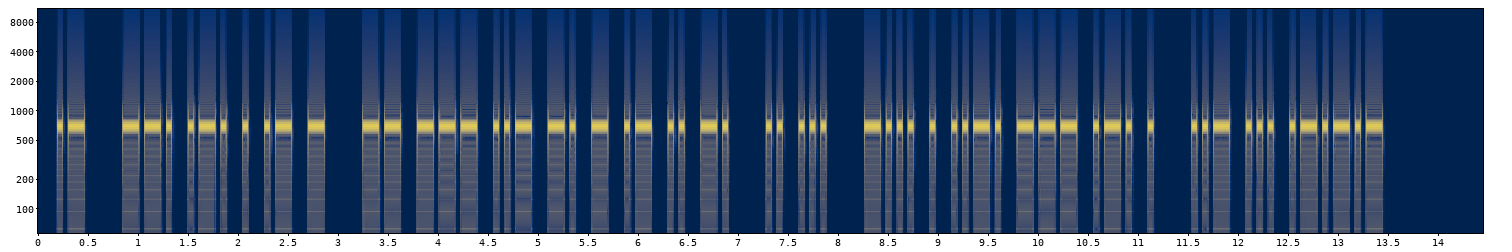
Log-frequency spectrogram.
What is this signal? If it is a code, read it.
Morse code, heard as a keyed tone, about 21 wpm, 700 Hz. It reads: A GREAT MOUNTAIN IS BEFORE US.
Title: Sentences from Top 1000 Words - Review Part 1 - 22wpm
